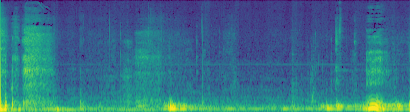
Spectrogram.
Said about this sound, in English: Hey, this drink I just made is pretty tasty. Does anybody want a sip? I'll take a sip.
